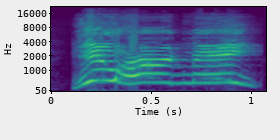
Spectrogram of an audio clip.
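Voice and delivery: very high, very loud mock bully shriek; scary kid's yell. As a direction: scream it as the menacing kid. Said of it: "scary kid comes up to me".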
